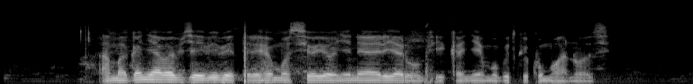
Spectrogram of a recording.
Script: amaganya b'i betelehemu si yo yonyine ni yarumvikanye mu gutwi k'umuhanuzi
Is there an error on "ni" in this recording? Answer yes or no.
yes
